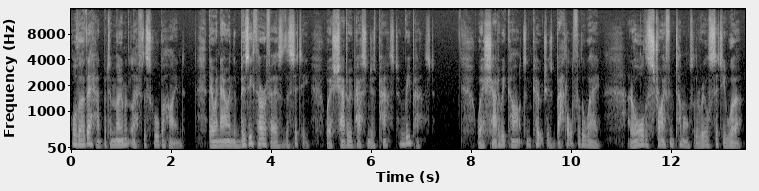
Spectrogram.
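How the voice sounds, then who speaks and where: A man reading a classic story aloud as an audiobook narrator, expressive and theatrical with breathy emphasis. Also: on the low side, fairly quick.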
